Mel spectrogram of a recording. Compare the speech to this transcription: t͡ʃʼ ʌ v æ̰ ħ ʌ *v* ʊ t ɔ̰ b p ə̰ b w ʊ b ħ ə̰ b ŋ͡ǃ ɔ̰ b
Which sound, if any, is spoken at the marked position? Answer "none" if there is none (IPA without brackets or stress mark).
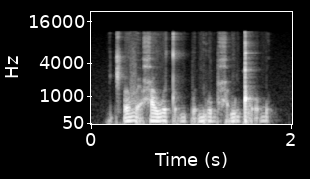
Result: w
